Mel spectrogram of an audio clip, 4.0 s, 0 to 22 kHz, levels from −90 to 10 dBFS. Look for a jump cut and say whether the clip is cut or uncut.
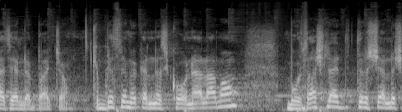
uncut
